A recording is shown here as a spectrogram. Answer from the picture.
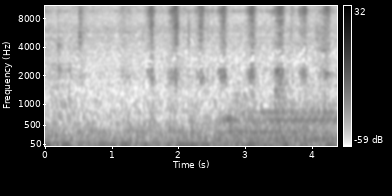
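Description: Pencil sketching on watercolour paper: faint, short scratchy strokes repeated a few times a second.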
